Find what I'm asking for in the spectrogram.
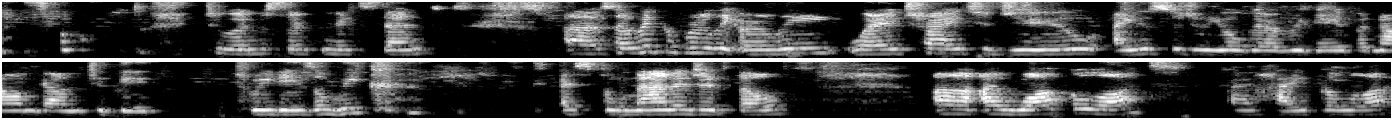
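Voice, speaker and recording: Speaking with a non-native accent, a woman uses a fairly high pitch and ordinary pitch variation, leaving long, frequent pauses. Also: moderate pace. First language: not English. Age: 30s. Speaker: teacher seeking counseling. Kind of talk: counseling session.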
